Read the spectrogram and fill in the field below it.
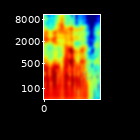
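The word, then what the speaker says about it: Uzomah: So it is Felix, and I can't even pronounce this dude's last name. Uzama. That's right. Yeah, Uzama.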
